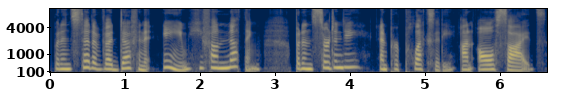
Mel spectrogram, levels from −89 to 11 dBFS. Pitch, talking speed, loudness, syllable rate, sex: 260 Hz, 145 wpm, -17 LUFS, 4.9 syllables/s, female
